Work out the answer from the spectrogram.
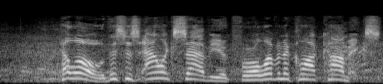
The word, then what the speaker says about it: Saviuk: Hello, this is Alex Saviuk for 11 O'Clock Comics, and that Saviuk rhymes with book.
